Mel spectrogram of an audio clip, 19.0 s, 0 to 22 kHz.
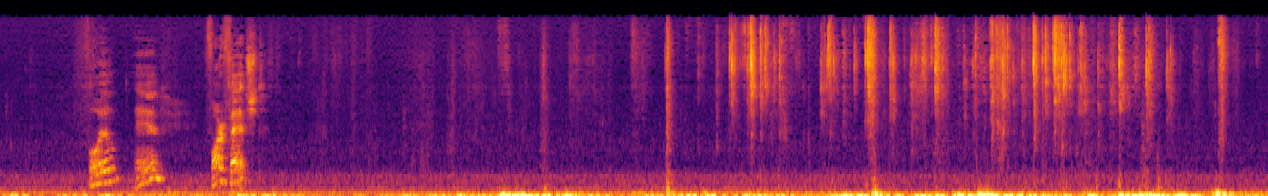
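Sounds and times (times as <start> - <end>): foil wrapper crinkling and tearing: 10.7 - 17.7.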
